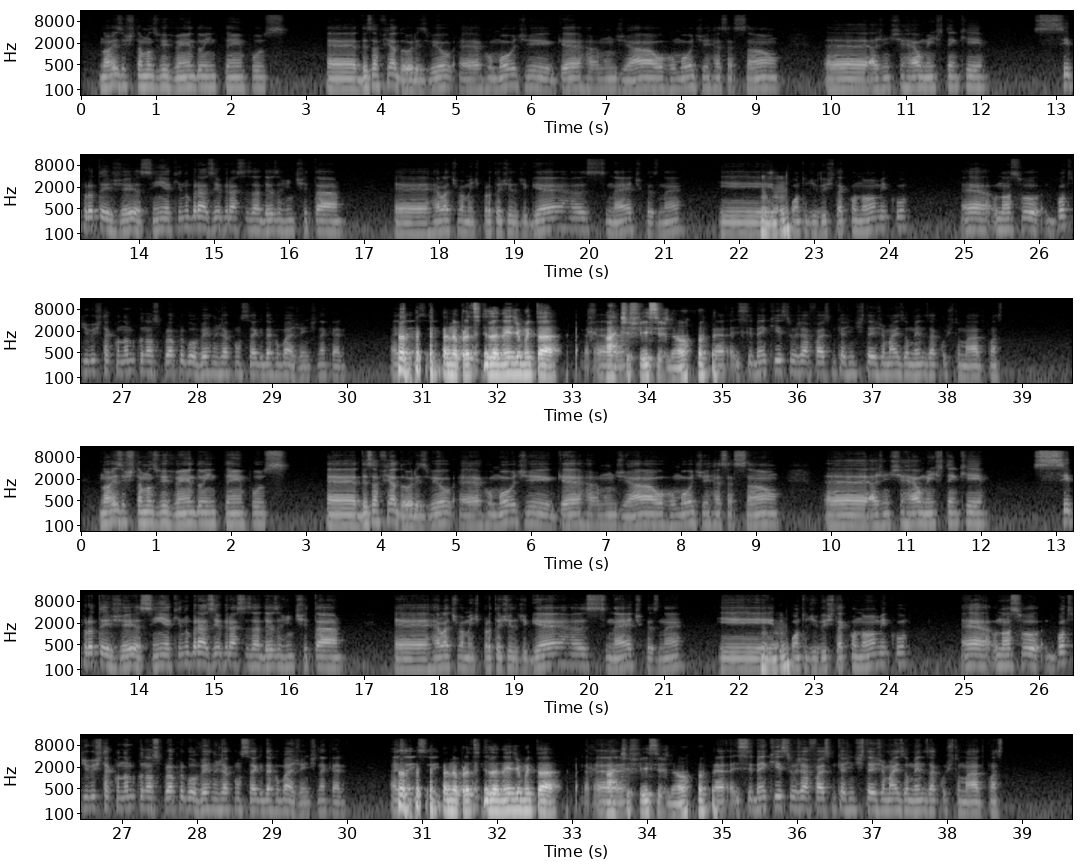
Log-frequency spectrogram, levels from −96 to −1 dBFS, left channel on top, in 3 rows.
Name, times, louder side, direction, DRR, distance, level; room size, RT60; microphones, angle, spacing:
voice 1, 0.2-2.7 3.3-9.3 9.9-12.1 12.7-16.8 17.4-21.3 21.7-24.3 25.0-30.0 30.6-31.2 33.2-33.8 34.9-38.7, right 2 dB, 50° right, 4.3 m, -40 dB
voice 2, 22.3-22.7 30.7-32.8 33.4-34.8, left 3 dB, 80° left, 1.3 m, -25 dB
head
